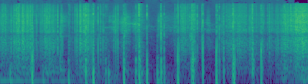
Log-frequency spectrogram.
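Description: Fireworks popping and crackling: a fast, irregular string of sharp cracks over a sizzling crackle that swells near the end.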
